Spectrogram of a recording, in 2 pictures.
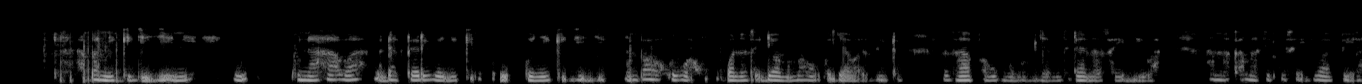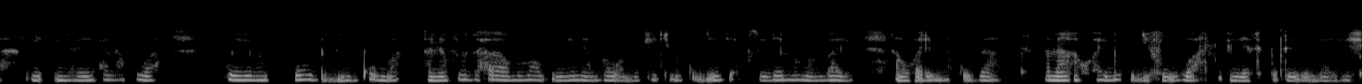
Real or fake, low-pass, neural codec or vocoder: fake; 5.4 kHz; vocoder, 22.05 kHz, 80 mel bands, HiFi-GAN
